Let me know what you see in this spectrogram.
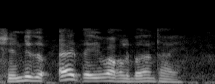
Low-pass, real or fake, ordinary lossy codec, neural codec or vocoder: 5.4 kHz; fake; none; codec, 16 kHz, 4 kbps, FreqCodec, smaller model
